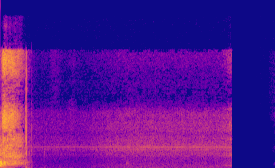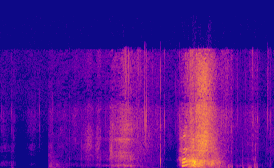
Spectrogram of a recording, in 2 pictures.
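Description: Two forceful, muffled sneezes separated by quiet breathing and soft sounds, with a running hiss between them; sneezing from a cold.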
